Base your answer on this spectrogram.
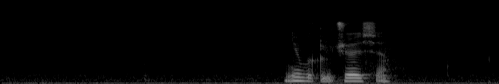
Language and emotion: Russian, sad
